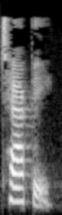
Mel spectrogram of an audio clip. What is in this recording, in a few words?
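"Tappy", English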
